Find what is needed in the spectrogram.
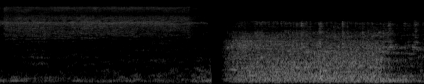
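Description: Paint spray gun hissing steadily as it sprays a carved plaster facade. About two seconds in it cuts off abruptly and a louder, rough steady noise takes over.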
